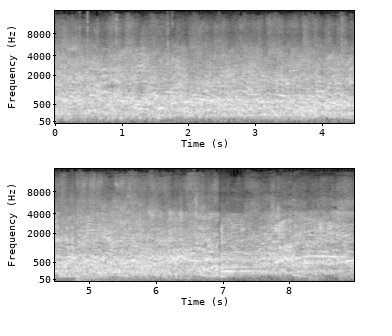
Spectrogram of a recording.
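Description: A live rock band plays loudly in a small echoing room.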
